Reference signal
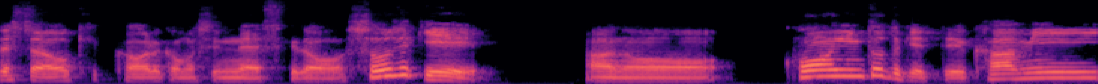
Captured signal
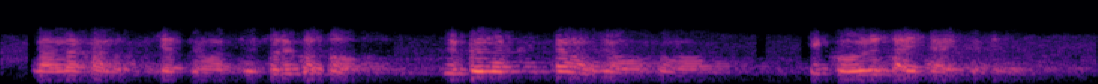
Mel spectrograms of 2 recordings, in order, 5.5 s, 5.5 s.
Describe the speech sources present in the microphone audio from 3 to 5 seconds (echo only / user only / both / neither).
user only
